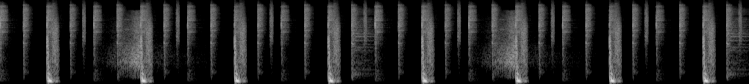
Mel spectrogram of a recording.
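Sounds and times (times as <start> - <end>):
drums: 0.0 - 7.4.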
